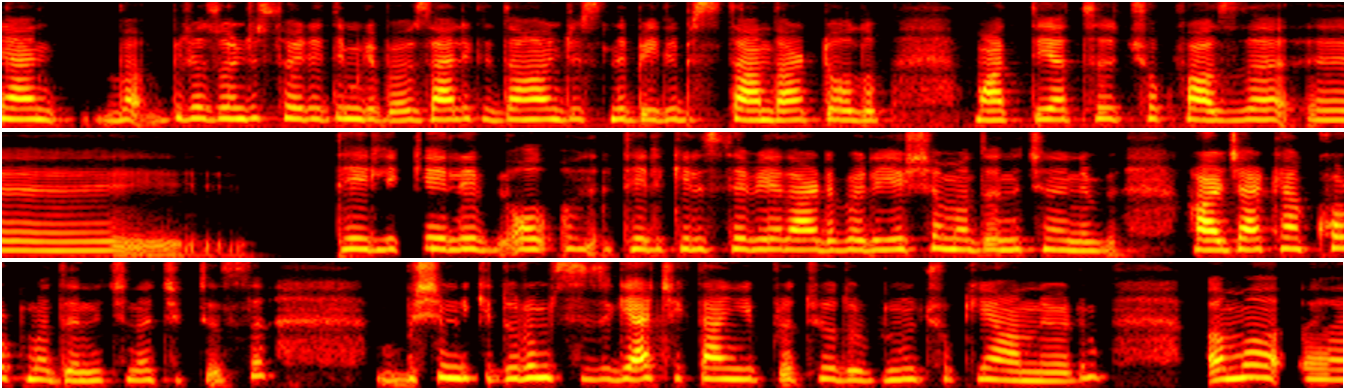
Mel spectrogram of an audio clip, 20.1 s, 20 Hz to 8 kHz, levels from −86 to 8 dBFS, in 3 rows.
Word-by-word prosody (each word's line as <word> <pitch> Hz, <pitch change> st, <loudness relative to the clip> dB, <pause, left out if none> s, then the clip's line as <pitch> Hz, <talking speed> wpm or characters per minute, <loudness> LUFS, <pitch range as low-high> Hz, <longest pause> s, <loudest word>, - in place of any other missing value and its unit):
yani, 245 Hz, -2 st, +3 dB, 0.2 s
ba 230 Hz, +1 st, -4 dB
biraz 255 Hz, +3 st, -3 dB
önce 255 Hz, +1 st, +1 dB
söylediğim 255 Hz, -1 st, 0 dB
gibi, 220 Hz, -3 st, -5 dB
özellikle 235 Hz, +1 st, +1 dB
daha 240 Hz, 0 st, +3 dB
öncesinde 245 Hz, 0 st, +1 dB
belli 230 Hz, +1 st, -4 dB
bir -, -, +1 dB
standartta 225 Hz, -1 st, +6 dB
olup 215 Hz, -1 st, -3 dB, 0.4 s
maddiyatı 235 Hz, +2 st, 0 dB
çok 260 Hz, +1 st, -7 dB
fazla 235 Hz, 0 st, +1 dB
eee, 215 Hz, -1 st, -4 dB, 0.8 s
tehlikeli 245 Hz, -1 st, -2 dB
bir -, -, -9 dB
ol 245 Hz, +1 st, -1 dB
ay, 255 Hz, 0 st, -8 dB
tehlikeli 240 Hz, +1 st, -5 dB
seviyelerde, 235 Hz, -2 st, +2 dB
böyle, 230 Hz, -1 st, -2 dB
yaşamadığın 240 Hz, -1 st, -1 dB
için, 235 Hz, +1 st, -4 dB
hani, 210 Hz, -3 st, -3 dB
b -, -, -12 dB, 0.3 s
harcarken 235 Hz, +2 st, +4 dB
korkmadığın 240 Hz, -6 st, -2 dB
için 215 Hz, +2 st, -7 dB
açıkçası, 230 Hz, +8 st, -6 dB, 0.5 s
bu 240 Hz, +3 st, -6 dB
şimdiki 265 Hz, -3 st, +3 dB
durum 275 Hz, +2 st, +2 dB
sizi 245 Hz, -3 st, +6 dB
gerçekten 255 Hz, +1 st, +4 dB
yıpratıyordur. 240 Hz, -2 st, -4 dB
Bunu 235 Hz, +2 st, -4 dB
çok 240 Hz, 0 st, -12 dB
iyi 245 Hz, -1 st, 0 dB
anlıyorum 210 Hz, +6 st, -2 dB, 0.5 s
ama, 270 Hz, +3 st, +2 dB
eee, 125 Hz, -, -3 dB
235 Hz, 130 wpm, -22 LUFS, 225-250 Hz, 0.8 s, standartta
